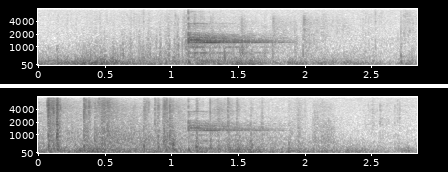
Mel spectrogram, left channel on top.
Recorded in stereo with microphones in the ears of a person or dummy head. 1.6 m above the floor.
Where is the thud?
40° left (ahead or behind).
